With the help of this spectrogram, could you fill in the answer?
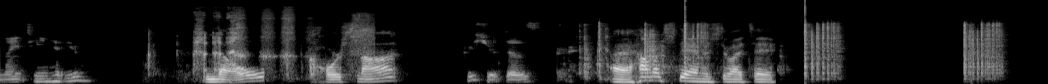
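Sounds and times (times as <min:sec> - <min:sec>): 
speech: 0:00.0 - 0:01.0, 0:01.9 - 0:04.0, 0:04.7 - 0:07.9
laughter: 0:01.9 - 0:03.8, 0:06.2 - 0:07.2
dice rolling on a table: 0:05.8 - 0:07.2, 0:07.8 - 0:08.5, 0:09.6 - 0:10.2.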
